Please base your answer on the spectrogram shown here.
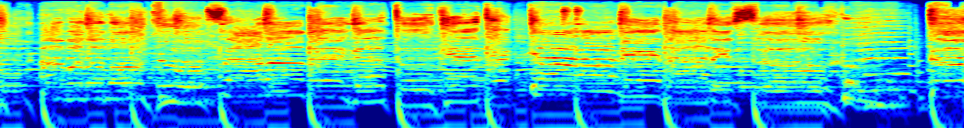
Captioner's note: boom!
